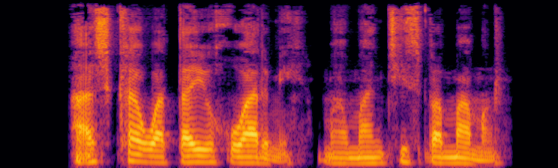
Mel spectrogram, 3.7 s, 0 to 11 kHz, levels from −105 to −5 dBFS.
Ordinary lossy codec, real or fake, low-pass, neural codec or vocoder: Opus, 64 kbps; real; 9.9 kHz; none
